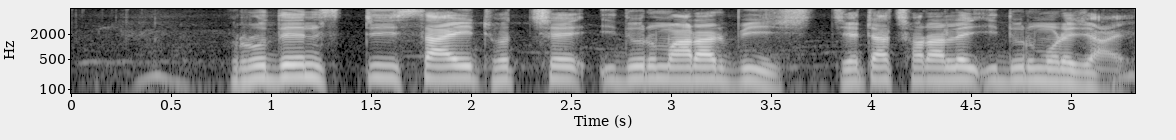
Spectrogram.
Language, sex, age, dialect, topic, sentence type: Bengali, male, 25-30, Northern/Varendri, agriculture, statement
